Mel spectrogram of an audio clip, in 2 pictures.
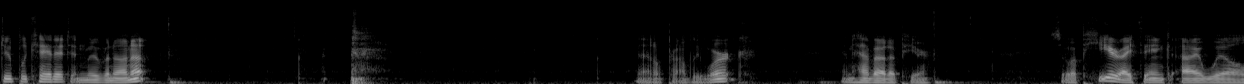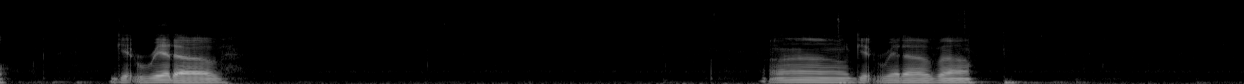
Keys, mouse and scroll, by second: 1.7 shift+d, 6.8 click, 7.5 shift+middle click, 8.3 shift+middle click, 9.3 shift+d, 12.7 click, 12.9-13.3 scroll up 3, 13.3 shift+middle click, 13.8-14.2 scroll up 2, 15.4 click, 17.7 click, 20.8 Tab, 22.1 ctrl+Tab.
